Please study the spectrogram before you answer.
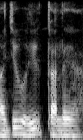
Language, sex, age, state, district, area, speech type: Santali, male, 30-45, West Bengal, Uttar Dinajpur, rural, spontaneous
